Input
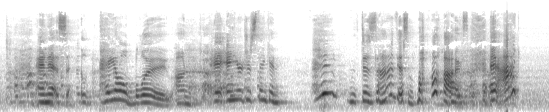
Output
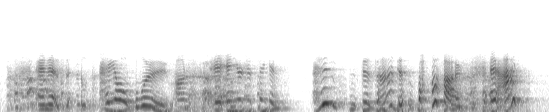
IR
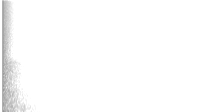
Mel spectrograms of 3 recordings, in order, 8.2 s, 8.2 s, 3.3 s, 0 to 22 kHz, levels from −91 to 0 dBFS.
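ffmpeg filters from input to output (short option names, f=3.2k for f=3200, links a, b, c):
-filter_complex "[0:a]highpass=210,agate=range=-12dB:threshold=-51dB:ratio=16:detection=peak,asplit=2[a][b];[1:a]atrim=start_sample=2205[c];[b][c]afir=irnorm=-1:irlink=0,volume=-2dB[d];[a][d]amix=inputs=2:normalize=0,highpass=f=280:t=q:w=0.5412,highpass=f=280:t=q:w=1.307,lowpass=f=2.3k:t=q:w=0.5176,lowpass=f=2.3k:t=q:w=0.7071,lowpass=f=2.3k:t=q:w=1.932,afreqshift=-340,volume=-8dB"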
